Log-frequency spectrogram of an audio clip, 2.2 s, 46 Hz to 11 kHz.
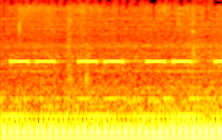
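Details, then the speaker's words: AALogic cable fault locator, transmitter and receiver set to 987 Hz: clean lower-pitch tone pulsing about twice a second over low rumble as hand coil meets cable; normal baseline locating tone, about 42% on screen. "can hear that this tone is a lower pitch and you can see that we have a nice baseline tone to check with"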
